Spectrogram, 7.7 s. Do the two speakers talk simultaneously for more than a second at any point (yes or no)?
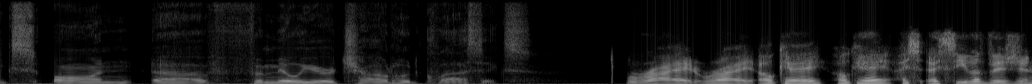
no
